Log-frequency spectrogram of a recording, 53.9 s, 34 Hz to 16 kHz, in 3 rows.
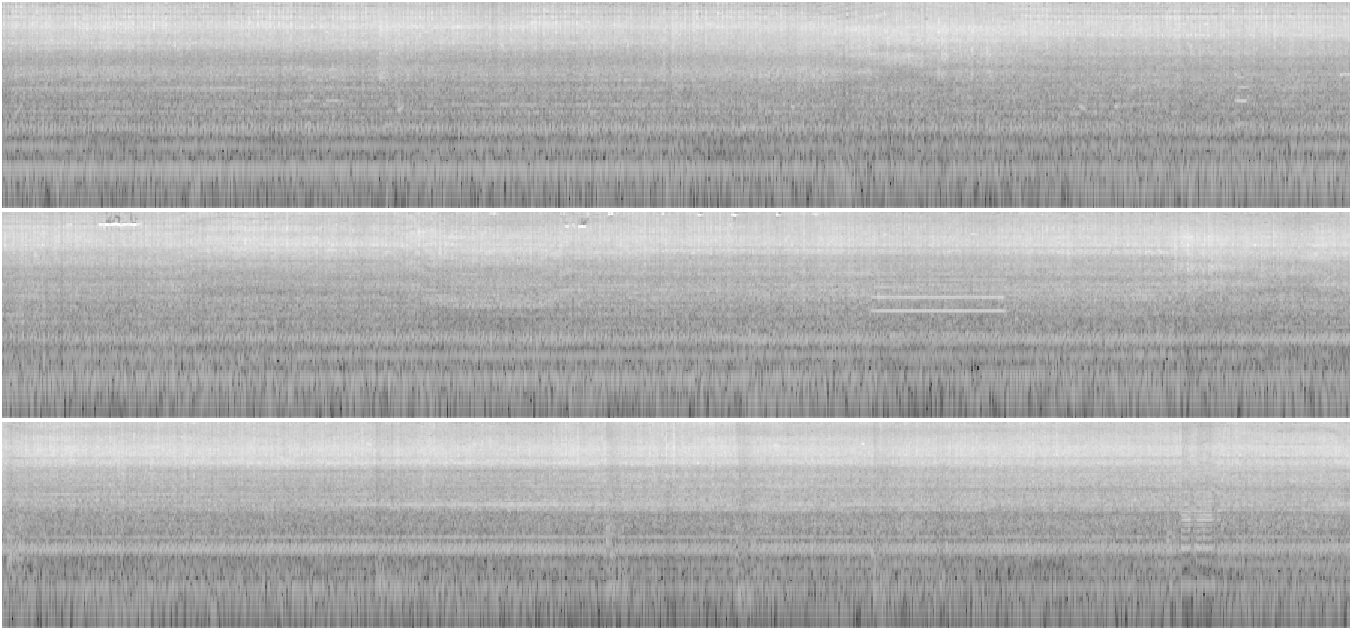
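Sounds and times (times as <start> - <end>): construction machinery engines: 0.0 - 53.9
traffic: 0.0 - 53.9
horn-like tone: 16.3 - 18.4, 29.2 - 32.2, 51.5 - 52.5.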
